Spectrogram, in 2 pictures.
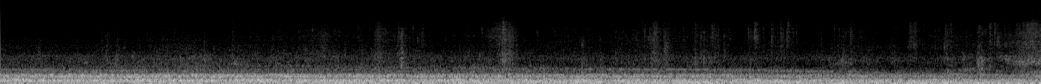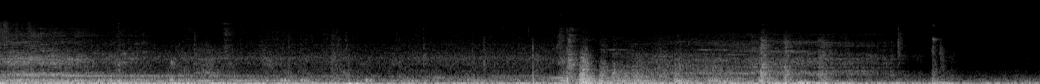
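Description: Limited express Kamui electric train running along the line: a steady heavy rumble of wheels on rail, with a few sharp clicks. A whine falls slowly in pitch through the first half, and the rumble eases somewhat near the end.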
